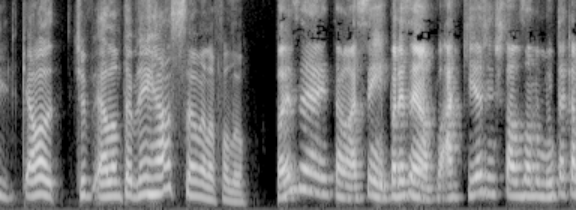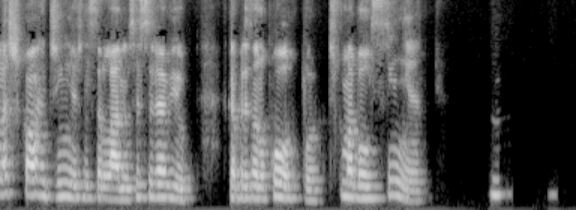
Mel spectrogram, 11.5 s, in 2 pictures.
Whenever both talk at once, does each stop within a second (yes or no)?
yes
